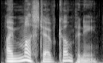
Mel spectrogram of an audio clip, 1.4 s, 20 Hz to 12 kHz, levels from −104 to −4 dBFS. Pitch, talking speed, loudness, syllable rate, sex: 130 Hz, 175 wpm, -17 LUFS, 5.0 syllables/s, male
